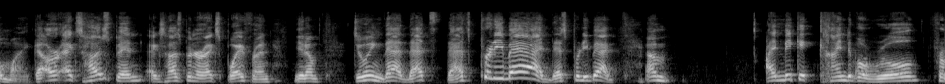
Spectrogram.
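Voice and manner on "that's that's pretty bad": high, emphatic exclamation; emphatic judgement. Acted. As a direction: push the verdict up high. Emphatic take, then toned down.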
